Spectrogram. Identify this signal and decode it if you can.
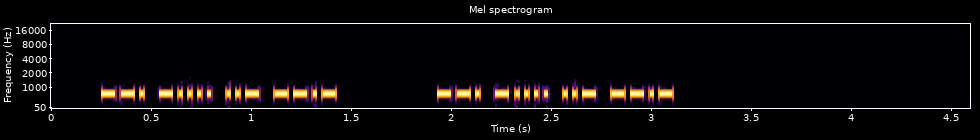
Morse code, heard as a keyed tone, about 52 wpm, 700 Hz. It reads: G6UQ G6UQ
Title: DXCC-100 Call Signs - 4 Characters - Repeated 3x - 50wpm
